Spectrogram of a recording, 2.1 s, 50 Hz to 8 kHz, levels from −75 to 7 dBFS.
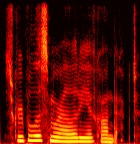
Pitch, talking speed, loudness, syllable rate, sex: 225 Hz, 115 wpm, -15 LUFS, 5.1 syllables/s, female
